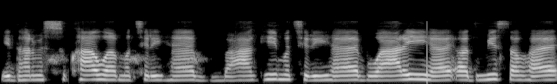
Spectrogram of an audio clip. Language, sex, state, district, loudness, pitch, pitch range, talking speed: Hindi, female, Bihar, Muzaffarpur, -14 LUFS, 205 Hz, 200-215 Hz, 160 wpm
